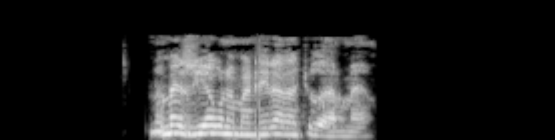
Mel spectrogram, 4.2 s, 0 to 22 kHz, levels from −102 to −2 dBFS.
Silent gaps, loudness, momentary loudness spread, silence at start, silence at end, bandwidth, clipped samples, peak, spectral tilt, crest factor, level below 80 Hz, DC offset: none; -15 LUFS; 13 LU; 1.15 s; 1.4 s; 8 kHz; under 0.1%; -2 dBFS; -5.5 dB/octave; 16 dB; -52 dBFS; under 0.1%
